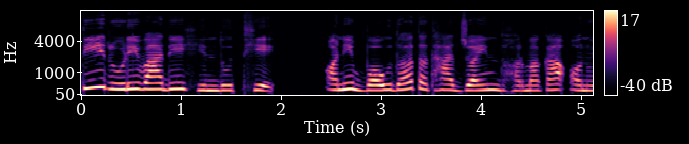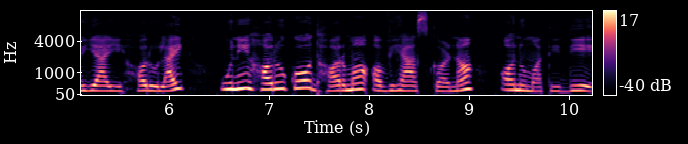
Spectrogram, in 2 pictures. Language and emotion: Nepali, neutral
